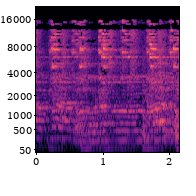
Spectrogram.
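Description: Devotional Hindu hymn to Krishna sung by a single voice over instrumental accompaniment, with a steady light percussion beat.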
